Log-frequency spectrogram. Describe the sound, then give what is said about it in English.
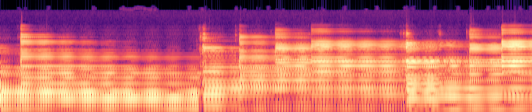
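A low, sustained baritone electric guitar plays slow chord changes, with a gently pulsing tremolo wobble and a washy reverb tail under each chord. Loud, no voices. “And it's like, man, you just put a little bit of, you know, you put a little tremolo and a little bit of reverb on something and you're...”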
